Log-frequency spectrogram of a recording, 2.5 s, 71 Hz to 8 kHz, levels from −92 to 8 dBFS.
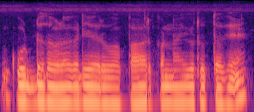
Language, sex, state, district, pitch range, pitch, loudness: Kannada, male, Karnataka, Koppal, 105-110 Hz, 105 Hz, -15 LUFS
